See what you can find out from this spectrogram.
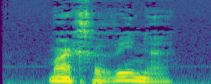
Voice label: "margarine", Dutch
